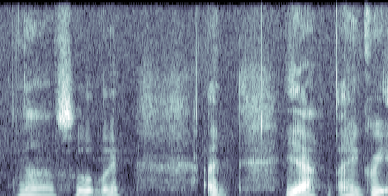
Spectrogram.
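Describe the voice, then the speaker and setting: Speaking at a moderate pace, a woman has a very deep, low pitch and a dark, mellow tone. She talks with an American accent. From Florida (born New York). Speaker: podcast co-host. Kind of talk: casual interview chat.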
